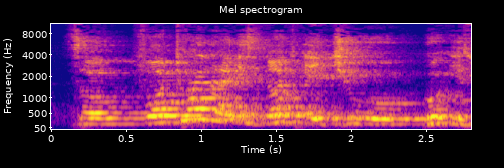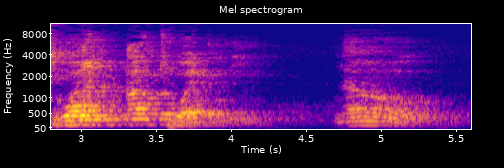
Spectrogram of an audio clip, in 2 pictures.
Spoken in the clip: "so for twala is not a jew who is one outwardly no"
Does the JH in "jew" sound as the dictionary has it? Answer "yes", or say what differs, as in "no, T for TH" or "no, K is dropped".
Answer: no, CH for JH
